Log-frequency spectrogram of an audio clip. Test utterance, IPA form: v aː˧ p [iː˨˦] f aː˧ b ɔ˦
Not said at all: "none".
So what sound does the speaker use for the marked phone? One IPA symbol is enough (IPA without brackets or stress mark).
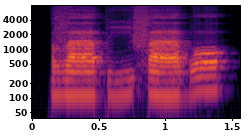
iː˨˦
